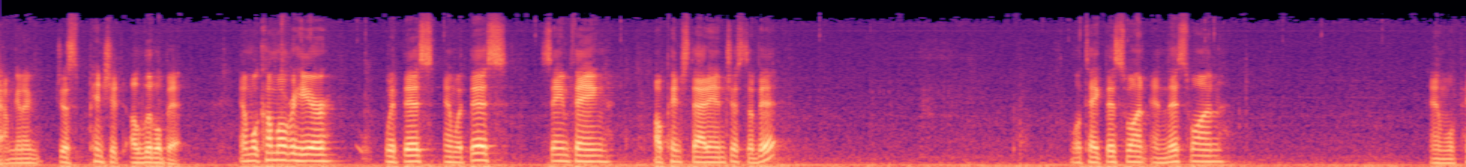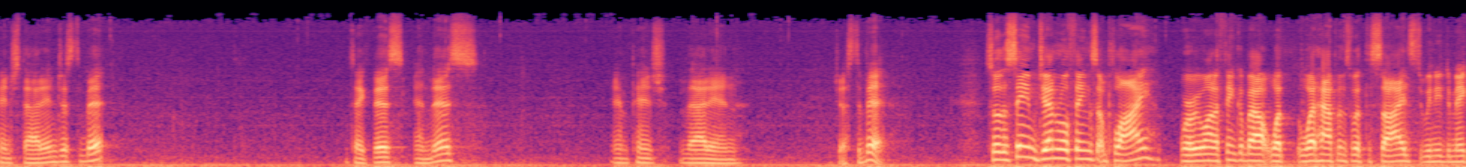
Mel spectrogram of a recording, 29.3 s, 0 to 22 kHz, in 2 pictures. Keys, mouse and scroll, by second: 1.6-3.1 scroll, 3.1 click, 3.7 middle click, 3.7 click, 4.5 shift+click, 4.8 shift+click, 5.3 click, 8.2 click, 8.6 middle click, 8.6 shift+right click, 8.6 scroll down 4, 9.5-9.8 scroll up 4, 10.8 click, 10.8 scroll, 11.4 shift+click, 12.2 click, 13.2 click, 15.8 click, 16.2-17.5 scroll, 17.7 click, 18.7 shift+click, 19.7 click, 21.9 click, 22.6 click, 23.3 shift+click, 24.2-24.7 scroll, 26.3 click, 28.1 click.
